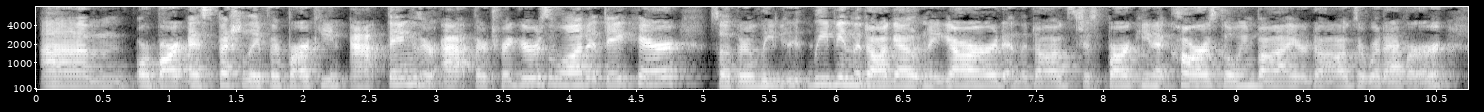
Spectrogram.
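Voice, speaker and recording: A podcast host who is also a dog trainer speaks in a mid-range, fairly bright voice with fairly even intonation, a moderate pace, and hardly any pauses. She talks conversationally, running through her points filled with "um" and "like."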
